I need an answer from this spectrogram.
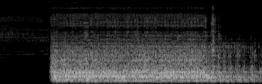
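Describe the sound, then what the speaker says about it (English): A power drill with a 1/2 inch bit spins up abruptly and bores into a wooden table top, a loud, close, steady whine that holds for about two seconds before easing off. "You can see here, all the holes have been drilled."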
